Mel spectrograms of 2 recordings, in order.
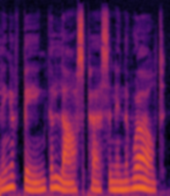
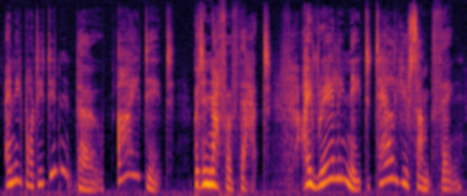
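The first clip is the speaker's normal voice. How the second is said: put-on old operator lady; 6 semitones higher than usual. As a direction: greet her like a fond old supervisor. Miss Liza continues.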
